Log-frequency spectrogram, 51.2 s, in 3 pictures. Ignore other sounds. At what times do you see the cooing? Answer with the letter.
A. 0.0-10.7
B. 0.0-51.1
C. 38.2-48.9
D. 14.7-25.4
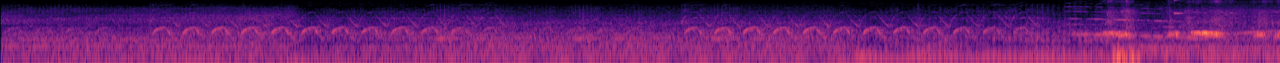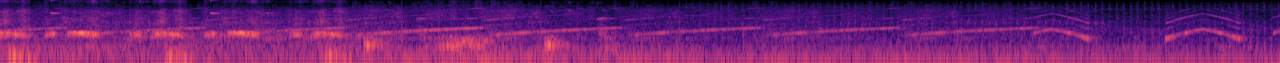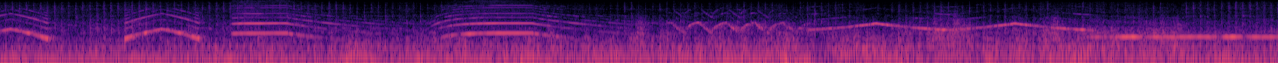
D.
